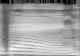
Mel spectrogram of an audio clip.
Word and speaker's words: Mukbang: Mukbang? – Mukbang.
